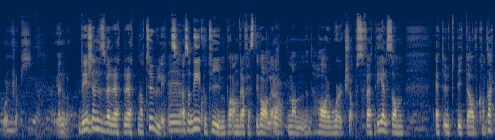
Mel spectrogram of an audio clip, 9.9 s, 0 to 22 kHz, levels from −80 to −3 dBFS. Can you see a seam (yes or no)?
yes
